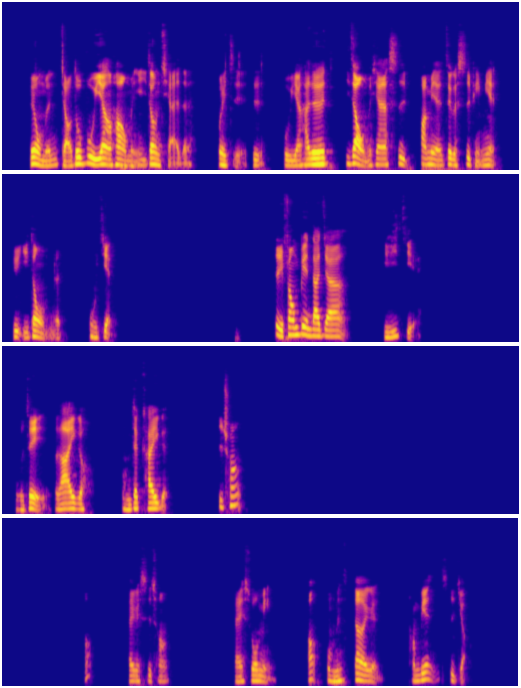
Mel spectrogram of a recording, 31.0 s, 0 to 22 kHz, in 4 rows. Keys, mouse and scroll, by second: 1.8 g, 3.7-20.1 middle drag, 20.1-27.9 drag, 27.9-31.0 shift+middle drag.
